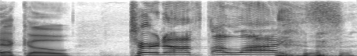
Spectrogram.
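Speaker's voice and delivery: very high, slow, drawn-out, rising yell. Retelling a bedtime command to a smart speaker: imitating a shout. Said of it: "I shout".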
